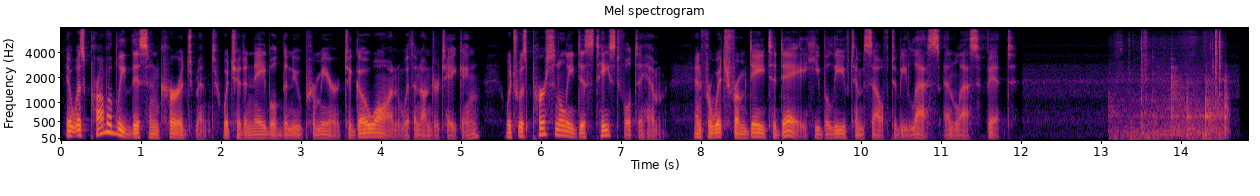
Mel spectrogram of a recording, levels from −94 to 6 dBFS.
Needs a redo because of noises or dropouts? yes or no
yes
